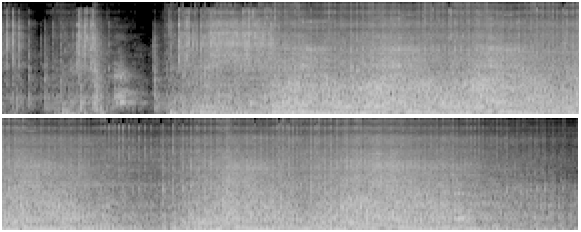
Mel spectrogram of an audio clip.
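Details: Suzuki Smash motorcycle with hard starting and poor acceleration, tried with a replacement battery: engine revs up in two slow, uneven swells that sag instead of climbing cleanly; hesitation persists, cause not yet found.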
